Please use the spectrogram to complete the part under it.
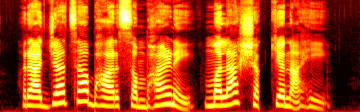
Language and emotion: Marathi, neutral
